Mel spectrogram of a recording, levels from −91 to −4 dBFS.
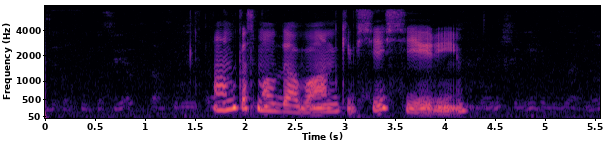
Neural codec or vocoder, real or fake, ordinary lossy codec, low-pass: none; real; none; 7.2 kHz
